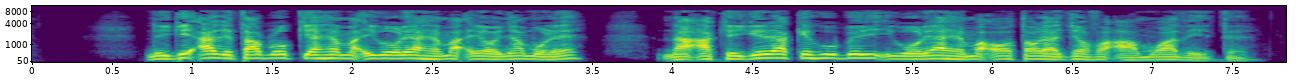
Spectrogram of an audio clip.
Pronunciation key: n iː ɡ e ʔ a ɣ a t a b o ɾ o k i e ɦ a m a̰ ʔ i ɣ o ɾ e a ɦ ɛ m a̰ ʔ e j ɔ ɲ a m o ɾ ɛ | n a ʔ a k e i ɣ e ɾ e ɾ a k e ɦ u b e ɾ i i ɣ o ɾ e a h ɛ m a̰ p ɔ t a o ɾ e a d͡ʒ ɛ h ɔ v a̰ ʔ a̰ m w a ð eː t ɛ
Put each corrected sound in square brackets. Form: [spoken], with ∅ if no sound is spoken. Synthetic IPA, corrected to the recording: n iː ɡ e ʔ a ɣ [e] t a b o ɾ o k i [a] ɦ [ɛ] m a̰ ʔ i ɣ o ɾ e a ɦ ɛ m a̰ ʔ e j ɔ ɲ a m o ɾ ɛ | n a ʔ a k e i ɣ e ɾ e ɾ a k e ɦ u b e ɾ i i ɣ o ɾ e a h ɛ m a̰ [ʔ] ɔ t a o ɾ e a d͡ʒ ɛ h ɔ v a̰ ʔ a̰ m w a ð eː t ɛ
